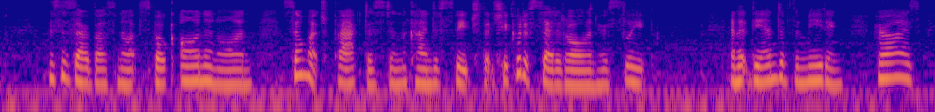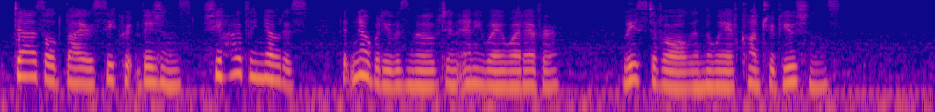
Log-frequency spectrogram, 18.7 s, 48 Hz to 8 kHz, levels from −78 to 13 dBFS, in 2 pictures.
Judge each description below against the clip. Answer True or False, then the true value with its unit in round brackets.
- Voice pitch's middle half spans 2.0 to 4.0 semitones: True (3.5 semitones)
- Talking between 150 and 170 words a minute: False (185 wpm)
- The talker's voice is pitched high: False (175 Hz)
